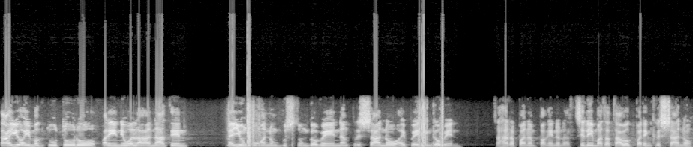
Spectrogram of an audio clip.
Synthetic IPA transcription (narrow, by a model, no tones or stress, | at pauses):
t̪aːjo̞ʔɐjmɐɡ̚t̪uːt̪uːɾo̞pɐnɪnɪwɐlaːʔɐnːaːt̪ɪnː | ɐjʊŋkʊŋɐno̞ŋɡʊst̪oŋɡɐwɪnːɐŋkɾɪst͡ʃaːno̞ʔɐjpwɛːd̪ɪŋɡɐwɪn | sɐɦɐɾɐpanɐŋpɐŋɪnonɐt̪sɪlajmɐt̪aːt̪aːwɐɡ̚pɐɾɪŋkɾɪst͡ʃa̰ːno̞̰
